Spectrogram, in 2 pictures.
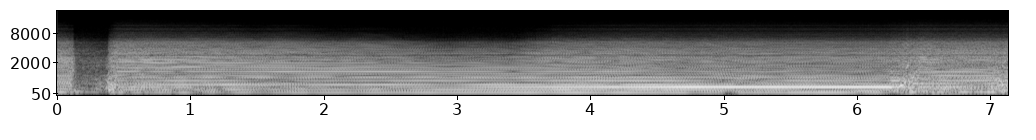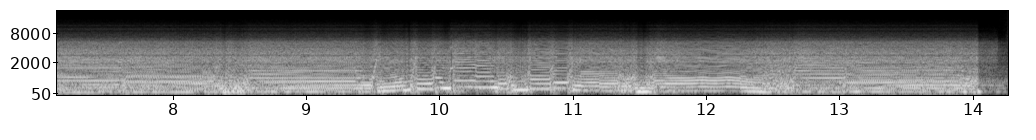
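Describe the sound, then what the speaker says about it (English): Electric guitar played through a Boss Katana amp with a Blues Drive boost, first sustained overdriven chords and then a run of distorted single-note bends and riffs, loud and close with no talk. "The boost pedal that I'd recommend starting with is the blues drive, because it can pretty much do everything from real sort of mild gain to actually really sort of full on distortion."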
